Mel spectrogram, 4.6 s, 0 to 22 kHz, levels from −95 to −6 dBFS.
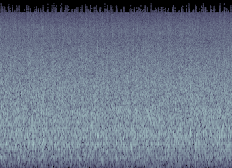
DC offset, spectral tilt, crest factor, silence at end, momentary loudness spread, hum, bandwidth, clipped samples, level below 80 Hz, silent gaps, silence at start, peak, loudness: under 0.1%; 0 dB/octave; 14 dB; 0 s; 0 LU; none; over 20 kHz; under 0.1%; -60 dBFS; none; 0 s; -12 dBFS; -25 LUFS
